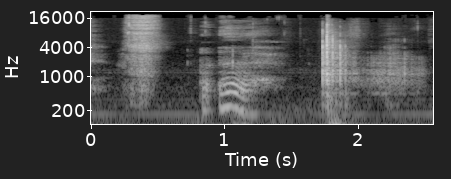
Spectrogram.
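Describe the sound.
A sneeze from one person: a breathy intake and rising voiced wind-up, then a single sharp, loud burst of air, with a brief noisy trail afterward.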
